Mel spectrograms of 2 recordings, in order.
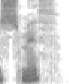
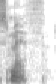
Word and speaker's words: Smith: Did you notice the Japanese pronunciation of the name Smith? Smith. Japanese doesn't normally allow for double consonants like SM, sm. You usually need to put a vowel between them.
